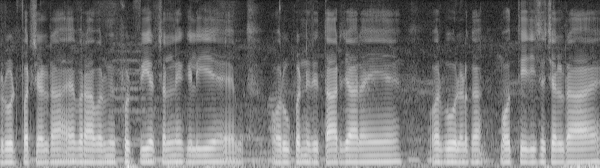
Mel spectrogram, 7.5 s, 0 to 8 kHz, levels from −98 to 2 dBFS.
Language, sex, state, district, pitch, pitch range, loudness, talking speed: Bundeli, male, Uttar Pradesh, Budaun, 115 Hz, 110-115 Hz, -16 LUFS, 230 wpm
